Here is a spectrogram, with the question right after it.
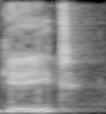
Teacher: That means E is the second element in this diphthong. The lips change from a neutral position to a loosely spread position. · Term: unrounded diphthong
